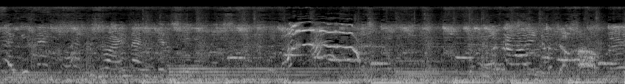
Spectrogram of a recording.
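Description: Children playing and chattering, with one loud, high-pitched squeal about three seconds in, over steady background music.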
